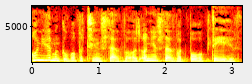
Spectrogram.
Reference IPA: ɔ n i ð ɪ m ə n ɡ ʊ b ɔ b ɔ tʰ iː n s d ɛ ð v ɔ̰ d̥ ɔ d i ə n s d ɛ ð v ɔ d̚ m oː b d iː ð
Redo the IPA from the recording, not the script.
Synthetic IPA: ɔ n i ð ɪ m ə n ɡ ʊ b ɔ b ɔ tʰ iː n s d ɛ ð v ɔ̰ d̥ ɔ n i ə n s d ɛ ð v ɔ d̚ b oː b d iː ð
